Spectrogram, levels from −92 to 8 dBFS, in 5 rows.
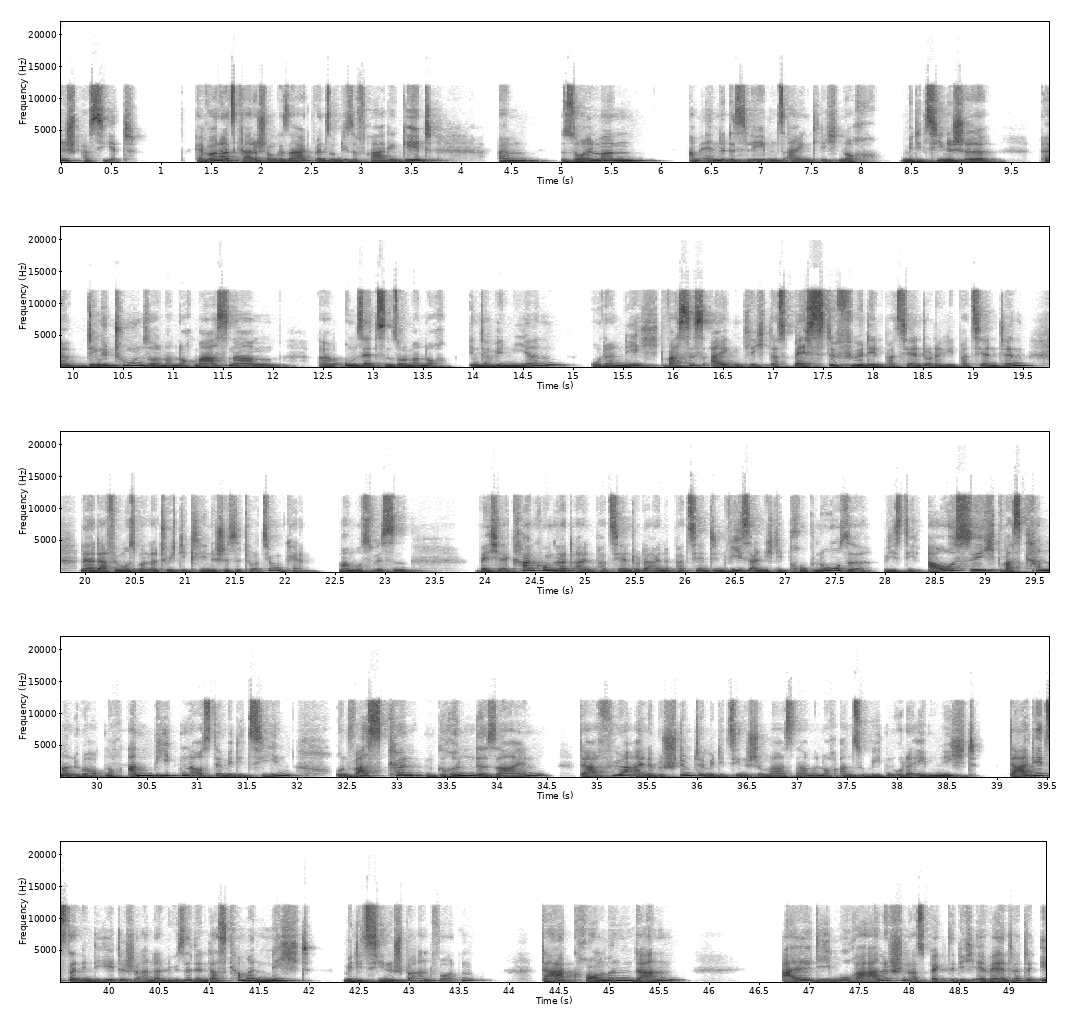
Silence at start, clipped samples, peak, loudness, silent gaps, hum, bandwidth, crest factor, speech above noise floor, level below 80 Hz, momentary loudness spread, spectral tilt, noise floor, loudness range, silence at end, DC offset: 0 s; under 0.1%; -2 dBFS; -19 LUFS; none; none; 13 kHz; 18 dB; 56 dB; -58 dBFS; 11 LU; -5 dB/octave; -75 dBFS; 4 LU; 0 s; under 0.1%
